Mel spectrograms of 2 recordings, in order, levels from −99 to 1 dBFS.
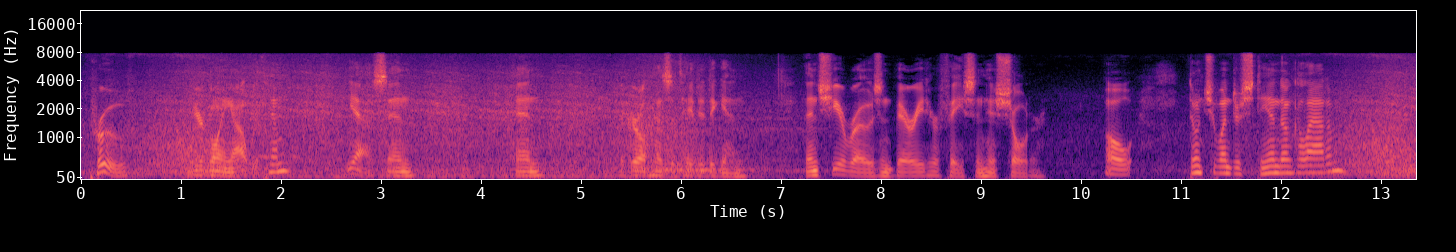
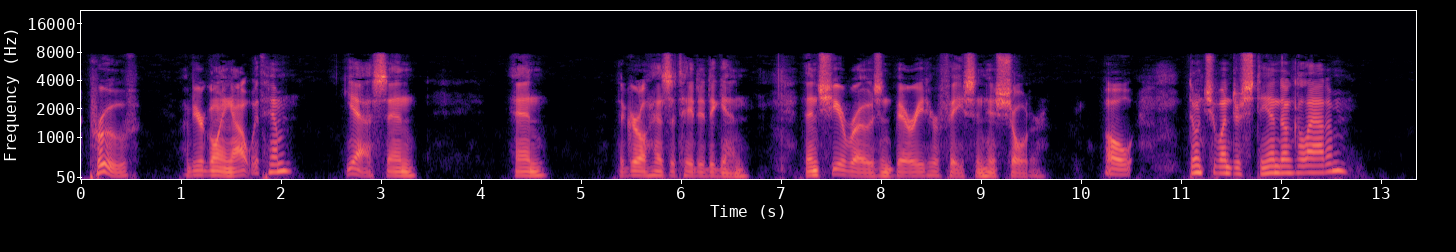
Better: second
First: background sound (Train); 7 dB below the speech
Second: none

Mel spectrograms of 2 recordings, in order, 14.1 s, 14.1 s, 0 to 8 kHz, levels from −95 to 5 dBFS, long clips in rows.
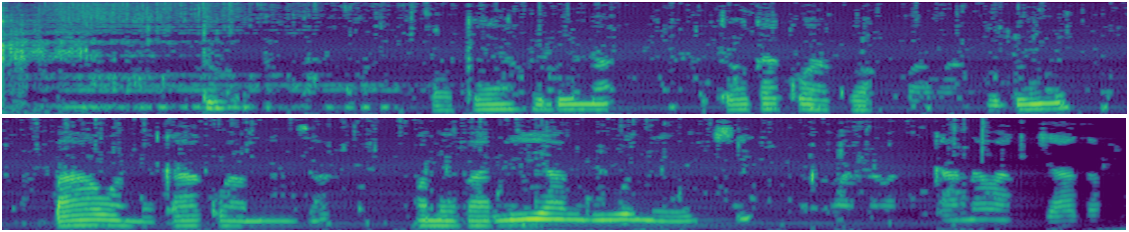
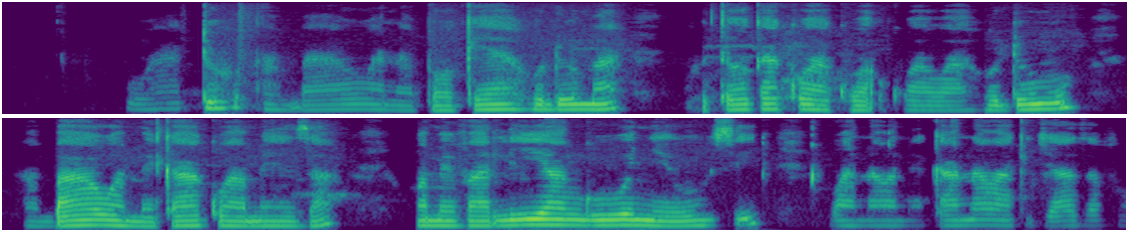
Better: second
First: noise reduction (classical method spectral subtraction)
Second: none

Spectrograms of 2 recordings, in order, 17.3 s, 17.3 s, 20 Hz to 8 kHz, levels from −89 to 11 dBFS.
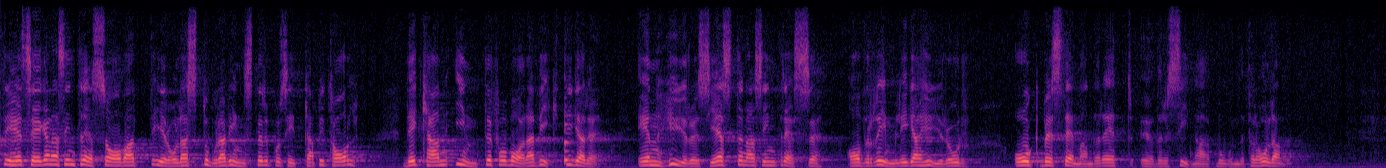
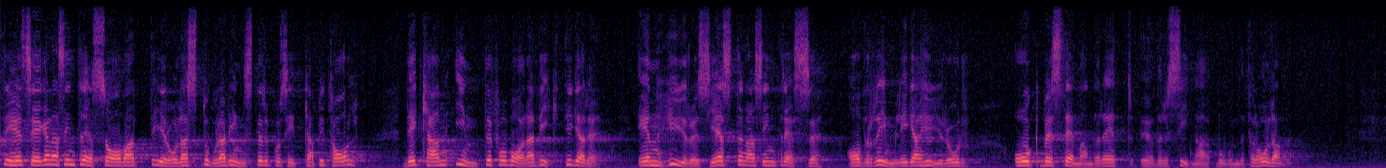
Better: second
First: background sound (Bowed string instrument); 9 dB below the speech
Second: none

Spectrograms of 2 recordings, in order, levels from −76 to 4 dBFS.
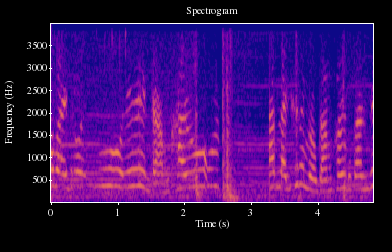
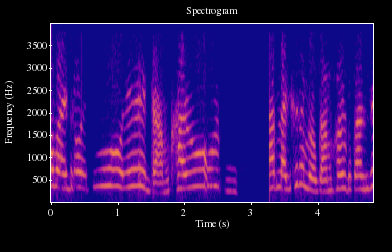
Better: second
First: background sound (Car); 11 dB below the speech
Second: none

